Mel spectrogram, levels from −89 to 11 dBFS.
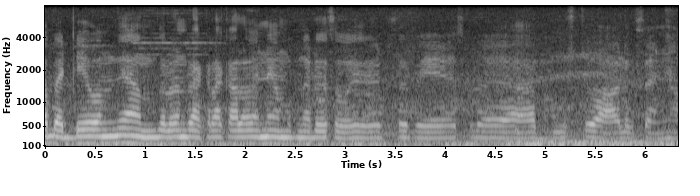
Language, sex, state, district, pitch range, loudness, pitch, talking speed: Telugu, male, Andhra Pradesh, Visakhapatnam, 130-140 Hz, -19 LUFS, 135 Hz, 115 wpm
